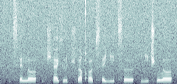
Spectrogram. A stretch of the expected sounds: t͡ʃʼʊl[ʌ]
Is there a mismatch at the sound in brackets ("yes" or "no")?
no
